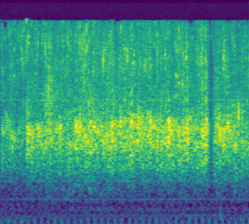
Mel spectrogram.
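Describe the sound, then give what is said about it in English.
An audience claps steadily for a young man as he comes up, a dense, even wash of many hands that holds at a constant level throughout, with one brief dip near the end. “So clap for my little brother as he comes.”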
